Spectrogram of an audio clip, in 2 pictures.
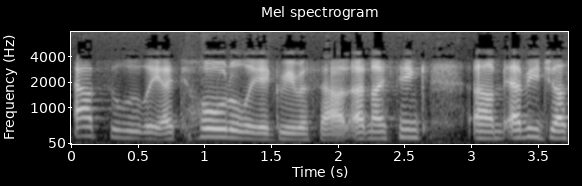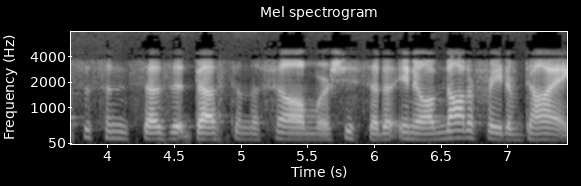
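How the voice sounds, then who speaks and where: Using a normal speaking voice, a woman talks at a fairly quick pace in a fairly low pitch, with ordinary pitch variation. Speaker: documentary filmmaker. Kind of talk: interview.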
